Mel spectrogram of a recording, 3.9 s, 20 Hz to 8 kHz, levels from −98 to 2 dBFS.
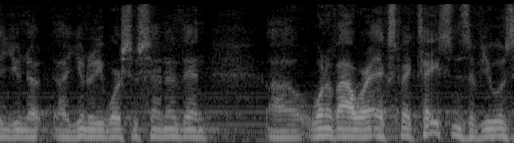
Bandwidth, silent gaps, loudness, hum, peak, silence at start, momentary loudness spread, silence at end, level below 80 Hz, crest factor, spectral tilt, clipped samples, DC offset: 7.6 kHz; none; -47 LUFS; none; -28 dBFS; 0 s; 9 LU; 0 s; -66 dBFS; 18 dB; -6.5 dB/octave; under 0.1%; under 0.1%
